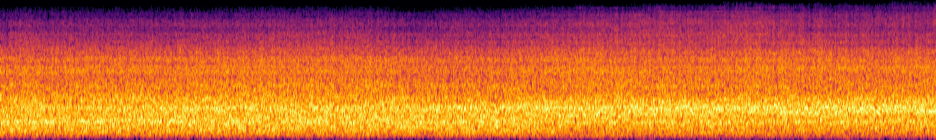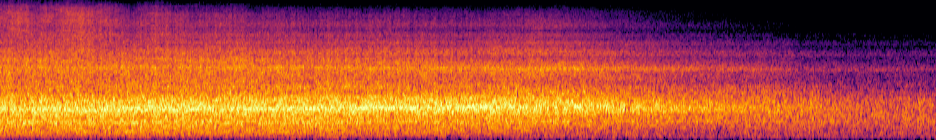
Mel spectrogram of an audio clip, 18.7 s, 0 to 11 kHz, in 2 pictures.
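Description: E5 series Shinkansen train pulling out of the station and running past close by, a loud steady rush of wheels and running gear with a brief extra hiss about halfway through. The sound fades away over the last few seconds as the tail of the train draws off.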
